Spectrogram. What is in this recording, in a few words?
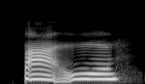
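"date", Mandarin; da4yue1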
